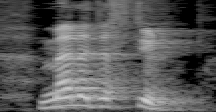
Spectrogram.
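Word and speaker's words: maladjusted: Next word है मेल एडजस्टेड, एडजस्टेड नहीं बोलते, एडजस्टेड बोलते हैं, डी का साइलेंस प्रोनाउंसिएशन नहीं करते जब वो ए और जे के बीच में होता है। मेल एडजस्टेड, तो मेल एडजस्टेड क्या होता है?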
